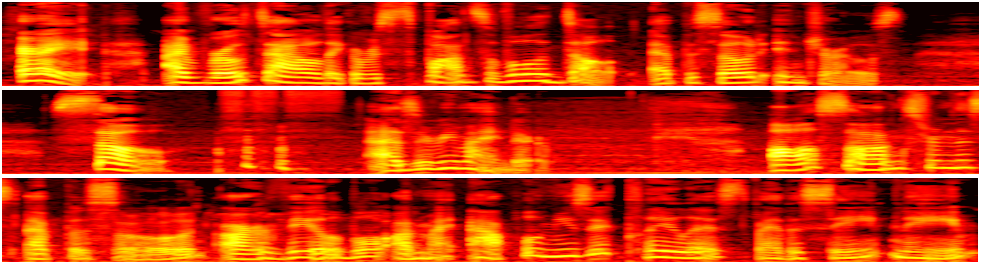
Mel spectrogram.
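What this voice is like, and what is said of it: Rough, congested-sounding voice. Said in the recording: “just getting over a cold, which is why my voice sounds trash”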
